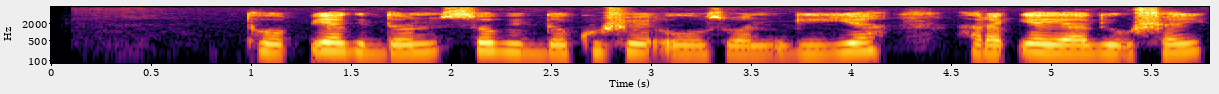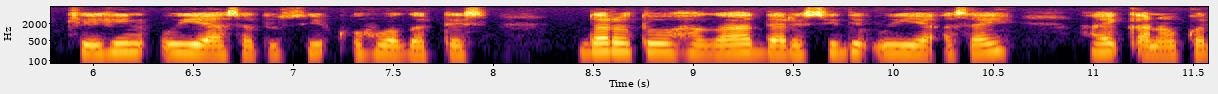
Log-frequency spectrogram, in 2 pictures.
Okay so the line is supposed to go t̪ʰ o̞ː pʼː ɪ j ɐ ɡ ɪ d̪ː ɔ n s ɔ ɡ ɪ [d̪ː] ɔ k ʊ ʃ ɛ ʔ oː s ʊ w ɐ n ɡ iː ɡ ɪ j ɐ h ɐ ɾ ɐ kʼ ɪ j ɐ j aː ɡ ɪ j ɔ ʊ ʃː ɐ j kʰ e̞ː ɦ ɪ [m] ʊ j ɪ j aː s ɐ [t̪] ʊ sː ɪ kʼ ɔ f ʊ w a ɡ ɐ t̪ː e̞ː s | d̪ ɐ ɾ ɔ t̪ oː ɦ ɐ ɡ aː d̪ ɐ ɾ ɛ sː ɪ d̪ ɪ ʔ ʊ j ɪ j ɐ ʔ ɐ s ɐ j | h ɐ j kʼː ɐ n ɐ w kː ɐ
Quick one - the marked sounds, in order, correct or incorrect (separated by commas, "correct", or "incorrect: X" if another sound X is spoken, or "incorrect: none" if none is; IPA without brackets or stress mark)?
correct, incorrect: n, correct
